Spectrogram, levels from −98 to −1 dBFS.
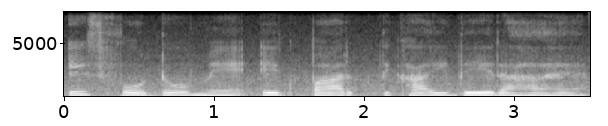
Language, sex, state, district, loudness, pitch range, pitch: Hindi, female, Haryana, Jhajjar, -14 LUFS, 205-225 Hz, 215 Hz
